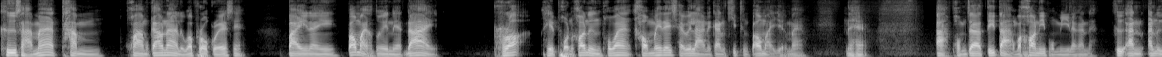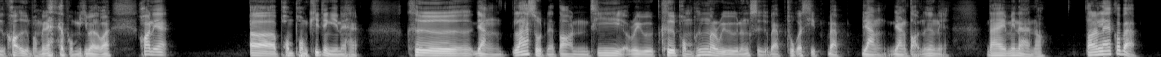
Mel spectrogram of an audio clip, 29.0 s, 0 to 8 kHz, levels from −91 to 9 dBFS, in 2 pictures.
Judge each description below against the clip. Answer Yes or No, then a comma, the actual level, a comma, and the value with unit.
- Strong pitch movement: Yes, wide, 5.8 semitones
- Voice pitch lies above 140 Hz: No, low, 100 Hz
